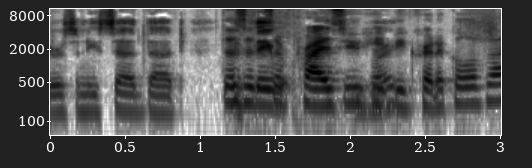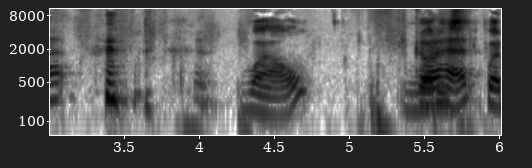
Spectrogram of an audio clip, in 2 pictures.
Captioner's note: laughter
